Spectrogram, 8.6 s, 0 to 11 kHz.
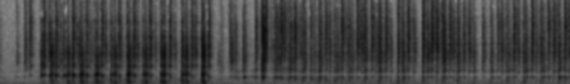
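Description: Long acrylic nails tap quickly and repeatedly on the sides and lid of a tall, hollow green-blue plastic tumbler with a lid and straw. The taps are short, dry, bright clicks that stop almost at once. The early taps have a hollow, low body, and later ones carry a faint steady tone near 900 Hz.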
